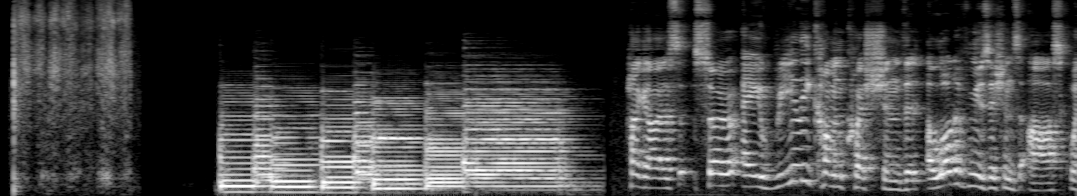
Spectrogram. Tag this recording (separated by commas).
Musical instrument, Speech, Keyboard (musical), Music, Piano, Jazz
